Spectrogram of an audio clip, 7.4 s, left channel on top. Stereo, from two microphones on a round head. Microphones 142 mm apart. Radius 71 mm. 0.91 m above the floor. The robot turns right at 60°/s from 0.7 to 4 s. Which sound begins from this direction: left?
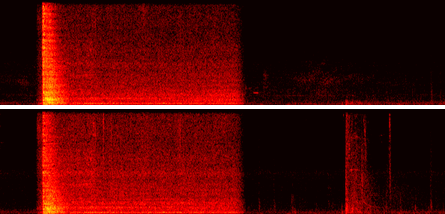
A gunshot, at 0.7 s.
